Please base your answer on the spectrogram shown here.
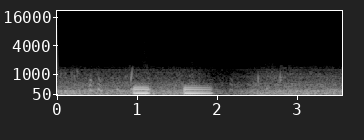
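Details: Male Spectacled Eider courtship call given in breeding season by captive ducks in Alaska as a vocal display: two short, deep, buzzy thrums about half a second apart, muffled like bass from a closed car, over a low rumbling background.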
